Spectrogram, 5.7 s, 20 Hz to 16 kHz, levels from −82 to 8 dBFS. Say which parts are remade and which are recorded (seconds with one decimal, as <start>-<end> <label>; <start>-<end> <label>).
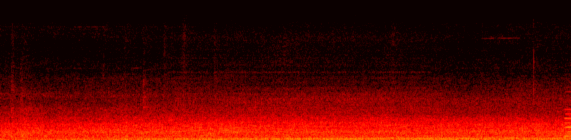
0.0-1.7 recorded; 1.7-4.3 remade; 4.3-5.7 recorded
